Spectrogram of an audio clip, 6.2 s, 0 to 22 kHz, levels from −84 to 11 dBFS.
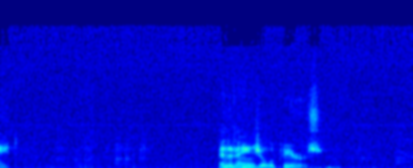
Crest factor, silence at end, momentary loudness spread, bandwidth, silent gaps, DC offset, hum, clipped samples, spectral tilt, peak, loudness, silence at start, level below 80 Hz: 26 dB; 0 s; 14 LU; 19 kHz; none; under 0.1%; none; under 0.1%; -2 dB/octave; -26 dBFS; -50 LUFS; 0 s; -76 dBFS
